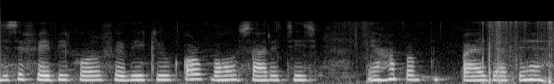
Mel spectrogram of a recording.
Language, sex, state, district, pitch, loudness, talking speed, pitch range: Hindi, female, Chhattisgarh, Sukma, 205 Hz, -15 LUFS, 130 wpm, 195-215 Hz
